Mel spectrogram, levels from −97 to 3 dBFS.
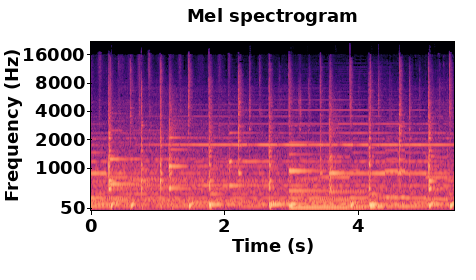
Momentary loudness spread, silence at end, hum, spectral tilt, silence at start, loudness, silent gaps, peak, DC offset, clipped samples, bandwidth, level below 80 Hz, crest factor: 5 LU; 0 s; none; -6 dB/octave; 0 s; -17 LUFS; none; 0 dBFS; under 0.1%; under 0.1%; 16 kHz; -28 dBFS; 16 dB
